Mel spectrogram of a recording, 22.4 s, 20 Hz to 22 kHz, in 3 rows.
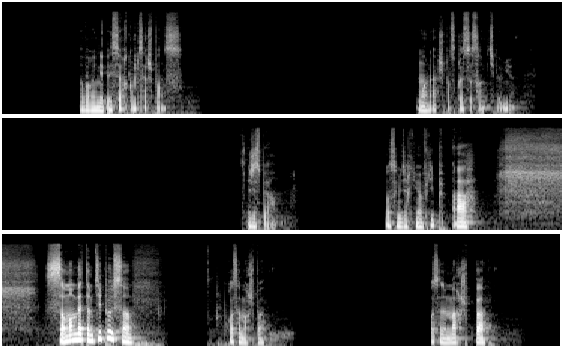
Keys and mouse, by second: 0.1 KP_0, 0.5 KP_Enter, 1.7 g, 3.1 click, 3.6 middle click, 4.0 Tab, 4.7-5.4 middle drag, 5.7-6.1 middle drag, 6.7 click, 7.5-8.2 middle drag, 9.8 click, 10.1-12.3 drag, 13.1-15.1 drag, 17.2 KP_Divide, 17.7 z, 18.3 middle click, 18.9 middle click, 20.4-22.0 drag, 22.0 middle drag.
